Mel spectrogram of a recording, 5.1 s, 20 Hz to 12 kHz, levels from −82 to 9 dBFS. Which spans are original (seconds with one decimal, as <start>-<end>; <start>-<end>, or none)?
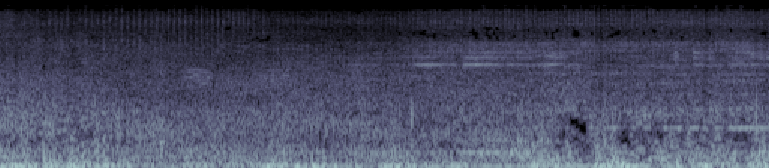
0.0-5.1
